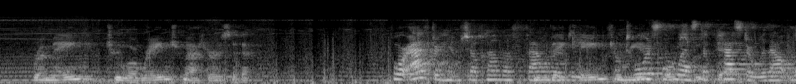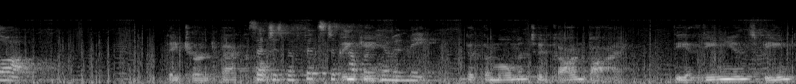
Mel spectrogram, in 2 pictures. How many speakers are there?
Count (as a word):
two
